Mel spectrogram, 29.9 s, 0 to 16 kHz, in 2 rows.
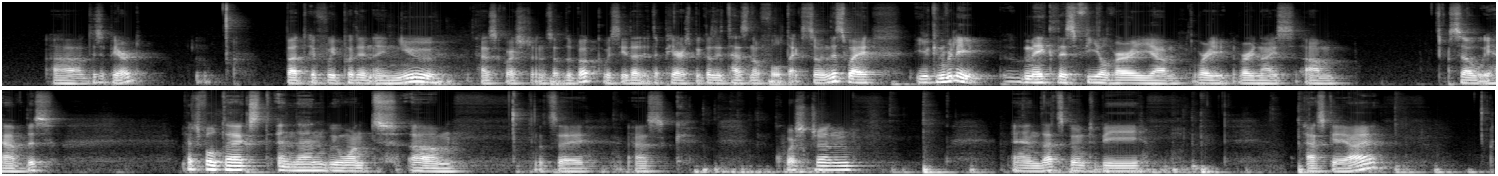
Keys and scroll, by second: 5.5 Return, 7.3 shift+Down, 17.4 Return, 23.8 Right, 24.2 Return, 25.4 Down, 27.9 Return, 28.6 Right, 28.9 Return.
